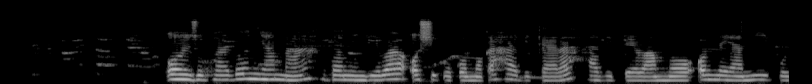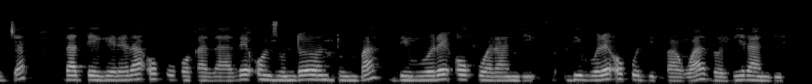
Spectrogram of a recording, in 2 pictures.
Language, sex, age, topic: Oshiwambo, female, 25-35, agriculture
